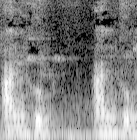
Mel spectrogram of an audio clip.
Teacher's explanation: nun-nya bertemu dengan hak jadi dibaca dengan jelas atau terang tidak ada dengungnya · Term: izhar halqi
